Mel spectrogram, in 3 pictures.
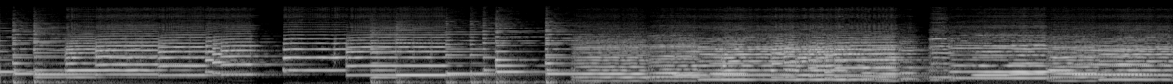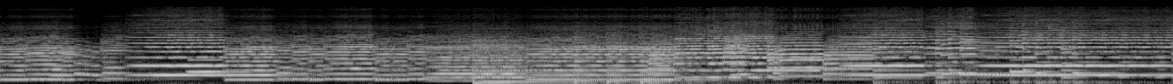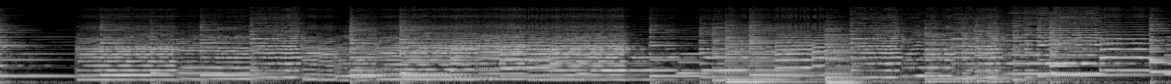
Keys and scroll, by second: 21.3 ctrl+d.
